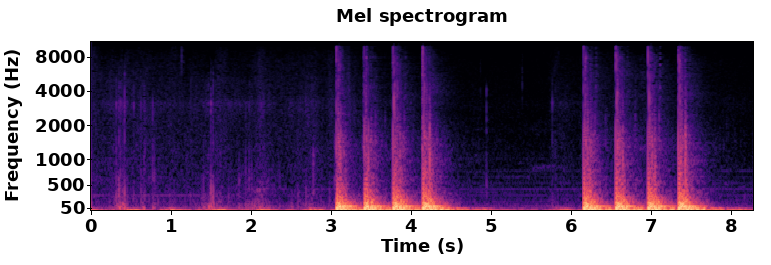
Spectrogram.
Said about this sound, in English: So he gets out of his house, and he goes to his neighbor, and he knocks on the door.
